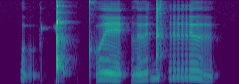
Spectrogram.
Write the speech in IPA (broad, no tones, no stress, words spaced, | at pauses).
ṵʔǃo̰ʔ kʷʼeːʔðɨd | rɨ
